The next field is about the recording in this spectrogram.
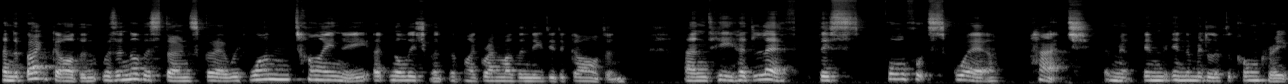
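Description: At a fairly slow pace, a woman speaks with a somewhat breathy voice at a medium pitch. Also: ordinary pitch variation. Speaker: mint collector. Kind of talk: interview.

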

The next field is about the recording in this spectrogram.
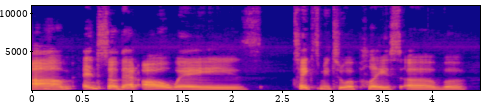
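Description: With a normal speaking voice, a woman talks at a fairly slow pace and a fairly low pitch with fairly even intonation, in a very clean recording over a silent background. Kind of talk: casual interview chat.

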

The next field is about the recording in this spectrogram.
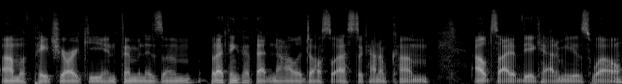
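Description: With an American accent, a man talks at a fairly quick pace with a very deep, low pitch and vocal fry, the sound dry and close with no echo on a very clean recording against a silent background. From US Midwest, Minnesota. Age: 20s. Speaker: higher education professional and podcaster. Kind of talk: podcast interview.

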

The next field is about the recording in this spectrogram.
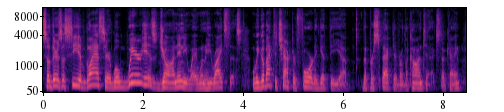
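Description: There is an unremarkable speaking voice here, a man's, fairly high in pitch with lively intonation. He talks at a fairly quick pace with hardly any pauses. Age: 50s. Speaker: podcast host teaching the Bible. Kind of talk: Bible teaching in a casual chat.

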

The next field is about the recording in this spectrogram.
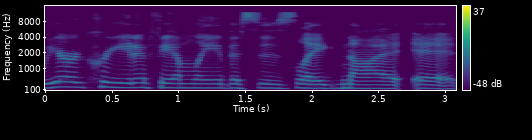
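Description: Fairly even intonation marks this woman's speech. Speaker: artist and podcaster. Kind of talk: casual conversation.

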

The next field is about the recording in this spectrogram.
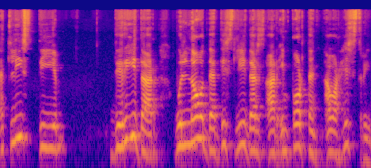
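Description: With an Arabic accent, a woman speaks at a fairly high pitch with very wide pitch swings. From Palestine. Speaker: author and professor. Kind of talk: interview. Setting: video call.

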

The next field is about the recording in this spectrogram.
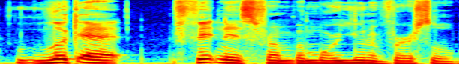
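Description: At a very slow pace, a man with an American accent speaks at a medium pitch in a dark, mellow tone with fairly even intonation. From Toledo, Ohio, US Midwest. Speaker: fitness trainer and model. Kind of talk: podcast interview.

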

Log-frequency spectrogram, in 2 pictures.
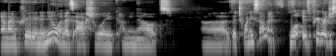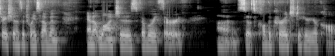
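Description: A woman with an American accent and a fairly low pitch talks at a fairly quick pace with ordinary pitch variation. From California. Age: 50s. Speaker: yoga teacher and life coach. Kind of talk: interview conversation.

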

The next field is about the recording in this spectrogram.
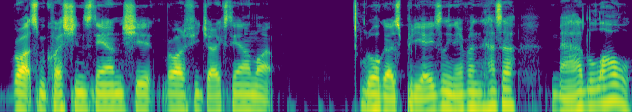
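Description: A man's voice, pitched in the middle of the male range, moves along at an even, moderate speed with normal rises and falls. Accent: Australian. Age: 30s. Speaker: surf journalist. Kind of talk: casual chat.

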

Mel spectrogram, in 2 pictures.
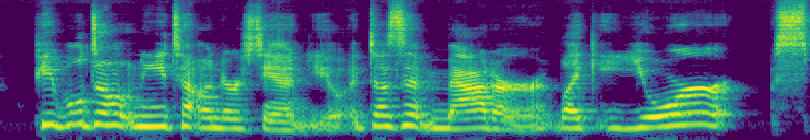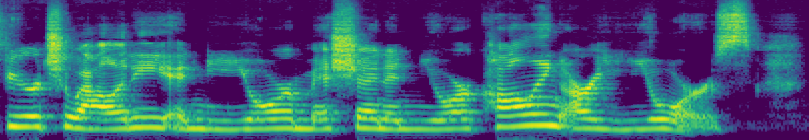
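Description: A woman with a plain, everyday voice and an American accent speaks at a fairly slow pace with hardly any pauses, a fairly high pitch and ordinary pitch variation, on a very clean recording with a silent background. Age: 20s. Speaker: podcast host, social media coach. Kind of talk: solo podcast monologue. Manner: casual, filler-heavy (um, like).

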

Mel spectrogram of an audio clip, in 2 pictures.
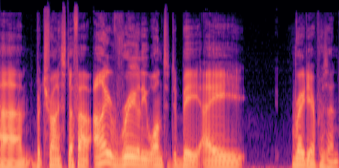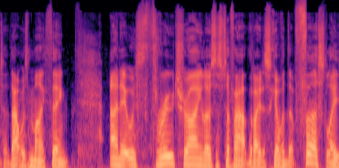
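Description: A man with a plain, everyday voice speaks at a medium pitch and moderate pace, his pitch varying in an ordinary way. His loudness stays very even on a very clean recording with a silent background. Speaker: radio production company owner. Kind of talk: interview.

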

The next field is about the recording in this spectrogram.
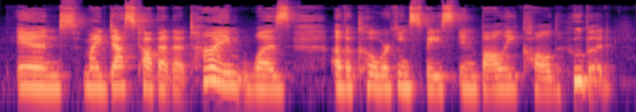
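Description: On a very clean recording with a silent background, a woman with a medium pitch sounds somewhat breathy as she talks at a fairly slow pace. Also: ordinary pitch variation. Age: 30s. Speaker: social media marketing coach. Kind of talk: interview.

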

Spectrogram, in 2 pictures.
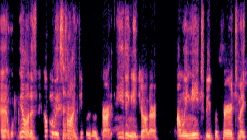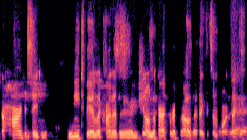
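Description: A man speaks with an Irish accent at a very fast pace. The sound is dry and close, with no echo. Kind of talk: casual chat.

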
